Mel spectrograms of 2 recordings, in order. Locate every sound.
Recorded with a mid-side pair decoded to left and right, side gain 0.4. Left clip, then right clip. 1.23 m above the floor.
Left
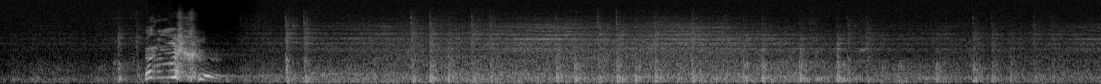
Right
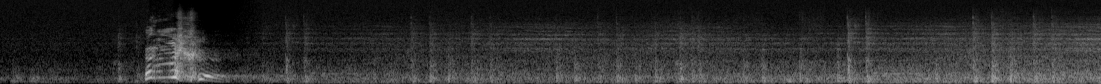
1.4 s a sneeze: straight ahead, 0.7 m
